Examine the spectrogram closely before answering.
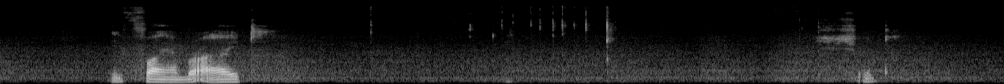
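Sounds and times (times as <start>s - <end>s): computer keyboard typing: 4.7s - 6.2s.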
